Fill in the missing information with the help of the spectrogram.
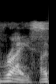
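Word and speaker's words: Reiss: However, ESPN Boston's Mike Rice, Reese, is it Rice or Reese? I never know how to pronounce that. I think it's Rice. – I think it's Rice also.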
